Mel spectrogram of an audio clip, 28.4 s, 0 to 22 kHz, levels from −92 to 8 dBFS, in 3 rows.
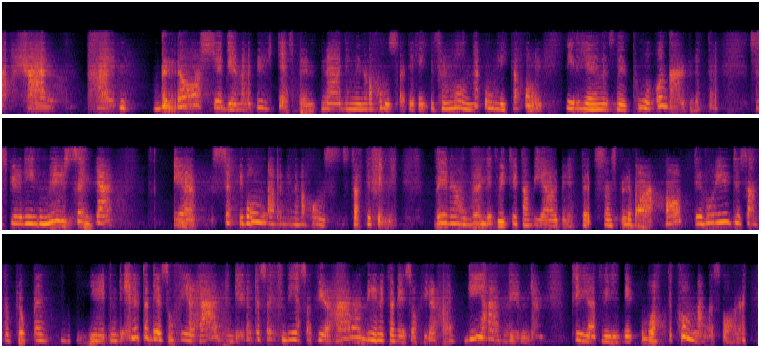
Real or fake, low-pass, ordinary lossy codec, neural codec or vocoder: fake; 7.2 kHz; none; codec, 44.1 kHz, 0.9 kbps, DAC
